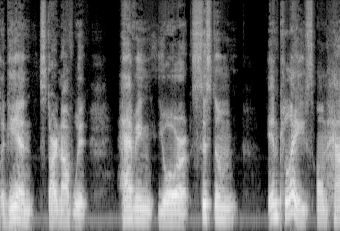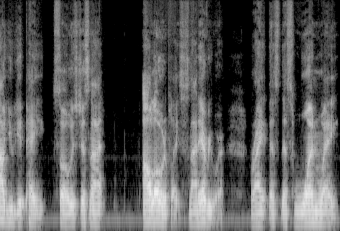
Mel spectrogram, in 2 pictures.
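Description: At a very slow pace, a man speaks at medium pitch. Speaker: tax accountant and business host. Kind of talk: solo business talk show.

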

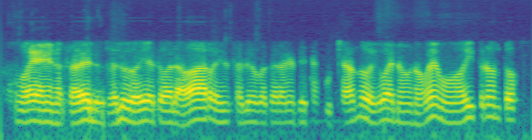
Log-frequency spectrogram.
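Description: A man's fairly low voice, very fast and monotone, with flat intonation, hardly any pauses and audible room echo. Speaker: musician. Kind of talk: interview. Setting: phone call.

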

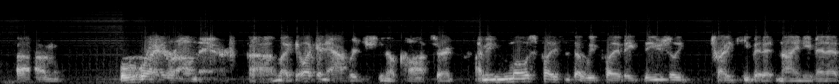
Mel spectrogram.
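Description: A man with an American accent speaks at a fairly quick pace and very even loudness over noticeable background noise. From US Northeast, Boston suburbs. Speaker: tribute band guitarist. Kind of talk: casual interview.

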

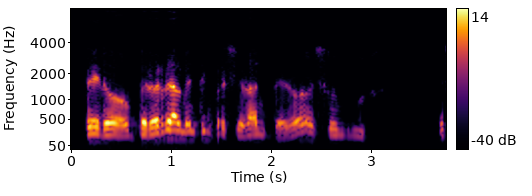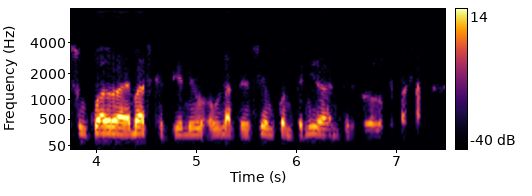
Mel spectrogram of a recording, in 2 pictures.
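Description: In a dry, close sound with no echo, a man speaks with a fairly low pitch and fairly even intonation. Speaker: architect and art commentator. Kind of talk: casual chat. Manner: halting.

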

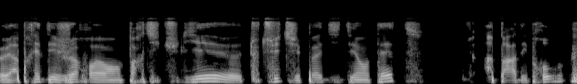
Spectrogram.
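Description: A man with an ordinary speaking voice, fairly slow and with fairly even intonation. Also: fairly low pitch for a man. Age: 30s. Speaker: esports player. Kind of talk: casual chat.

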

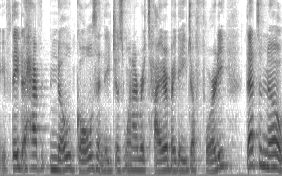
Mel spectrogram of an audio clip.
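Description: A woman speaks at medium pitch with a non-native accent. Noticeable background noise is present. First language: not English. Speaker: podcast host. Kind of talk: casual solo podcast monologue.

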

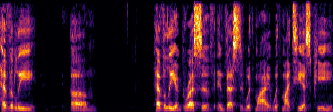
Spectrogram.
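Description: Recorded very cleanly against a silent background, a man talks at a fairly slow pace with fairly even intonation and a medium pitch. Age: 40s. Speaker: army veteran and trading educator. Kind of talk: casual chat.

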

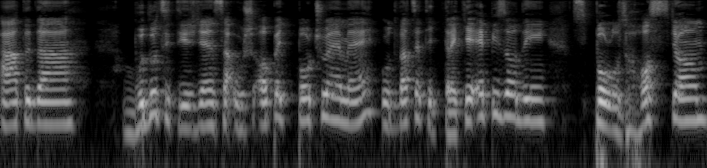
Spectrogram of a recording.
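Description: A man's high voice at a fairly slow pace, with ordinary pitch variation. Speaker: podcast host. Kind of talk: casual monologue. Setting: home pantry.

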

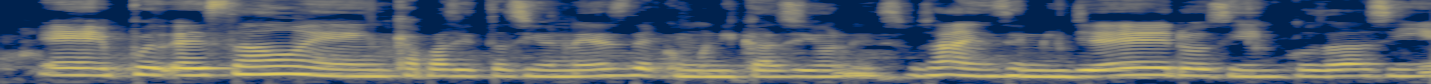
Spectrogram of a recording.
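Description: At a moderate pace, a woman talks in a normal speaking voice with fairly high pitch and fairly even intonation. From Valdivia, Antioquia, Colombia. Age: 20s. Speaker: trainee radio announcer. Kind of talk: casual interview.

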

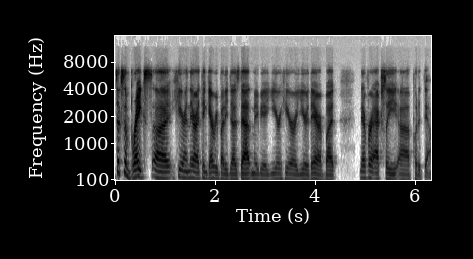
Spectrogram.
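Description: Talking at a fairly quick pace, a man uses a normal speaking voice at medium pitch with ordinary pitch variation. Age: 30s. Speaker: YouTube pool instructor. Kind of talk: interview.

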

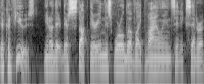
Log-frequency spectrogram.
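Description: A man is speaking. His pace is very fast. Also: very clean recording, silent background. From Long Island, New York. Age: 30s. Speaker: former prisoner sharing conversion story. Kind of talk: testimony.

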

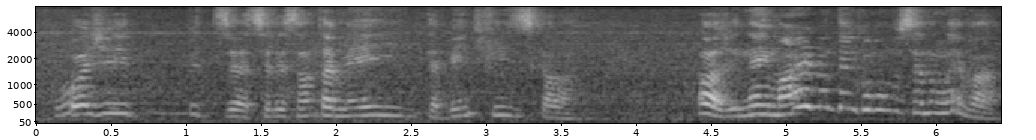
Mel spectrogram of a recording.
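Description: A man's high-pitched voice with very wide pitch swings, a moderate pace, long, frequent pauses, audible room echo and noticeable background noise. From Paraná, southern Brazil. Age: 30s. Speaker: football commentator among coworkers. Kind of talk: casual chat.

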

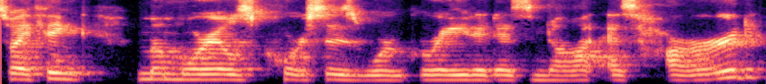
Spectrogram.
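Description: A woman with a plain, everyday voice and a fairly low pitch speaks at a moderate pace with fairly even intonation. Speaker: physiotherapist. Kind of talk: interview conversation.

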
